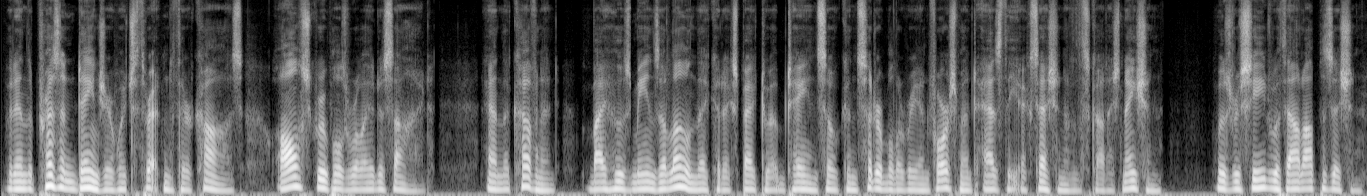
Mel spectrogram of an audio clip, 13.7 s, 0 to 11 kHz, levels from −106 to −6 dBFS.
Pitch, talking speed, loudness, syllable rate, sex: 115 Hz, 180 wpm, -19 LUFS, 6.1 syllables/s, male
